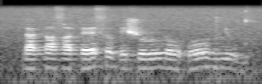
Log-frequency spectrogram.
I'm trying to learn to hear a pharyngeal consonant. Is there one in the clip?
no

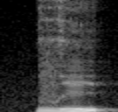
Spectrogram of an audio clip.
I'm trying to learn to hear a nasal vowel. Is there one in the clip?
no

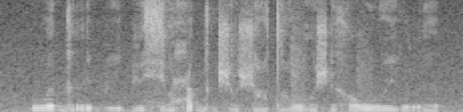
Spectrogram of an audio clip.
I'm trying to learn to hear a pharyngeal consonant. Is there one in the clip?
yes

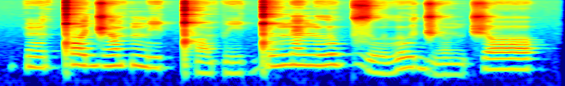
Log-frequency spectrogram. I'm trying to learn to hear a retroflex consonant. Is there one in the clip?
no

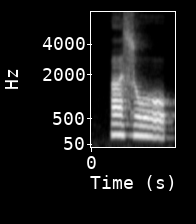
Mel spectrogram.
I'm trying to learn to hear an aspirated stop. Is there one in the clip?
no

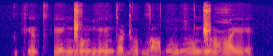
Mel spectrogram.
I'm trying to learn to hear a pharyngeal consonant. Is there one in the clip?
yes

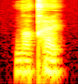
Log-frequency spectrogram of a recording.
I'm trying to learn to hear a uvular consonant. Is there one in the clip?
yes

